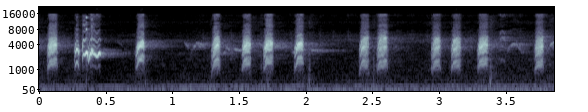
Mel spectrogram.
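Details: Sooty-headed bulbul, described as a vigorous 'gacor' singer with no added sounds, used to lure other bulbuls: sharp, short chirps mostly in pairs, repeated irregularly against a quiet low hum.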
